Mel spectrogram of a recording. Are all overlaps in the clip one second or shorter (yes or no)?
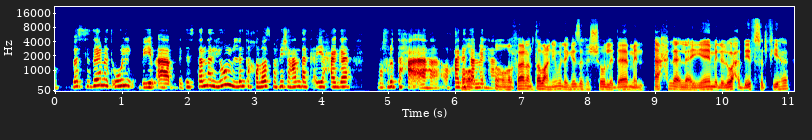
yes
